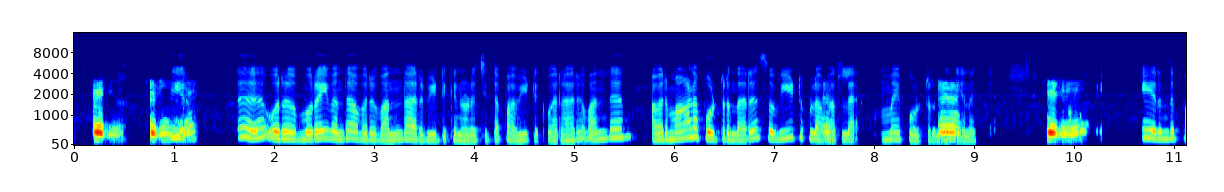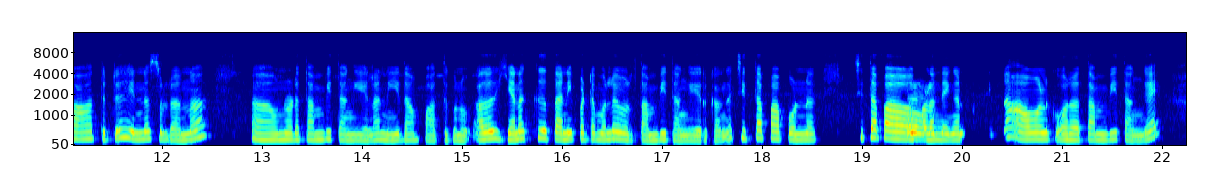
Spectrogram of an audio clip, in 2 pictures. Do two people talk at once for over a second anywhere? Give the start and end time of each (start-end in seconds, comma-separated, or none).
none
